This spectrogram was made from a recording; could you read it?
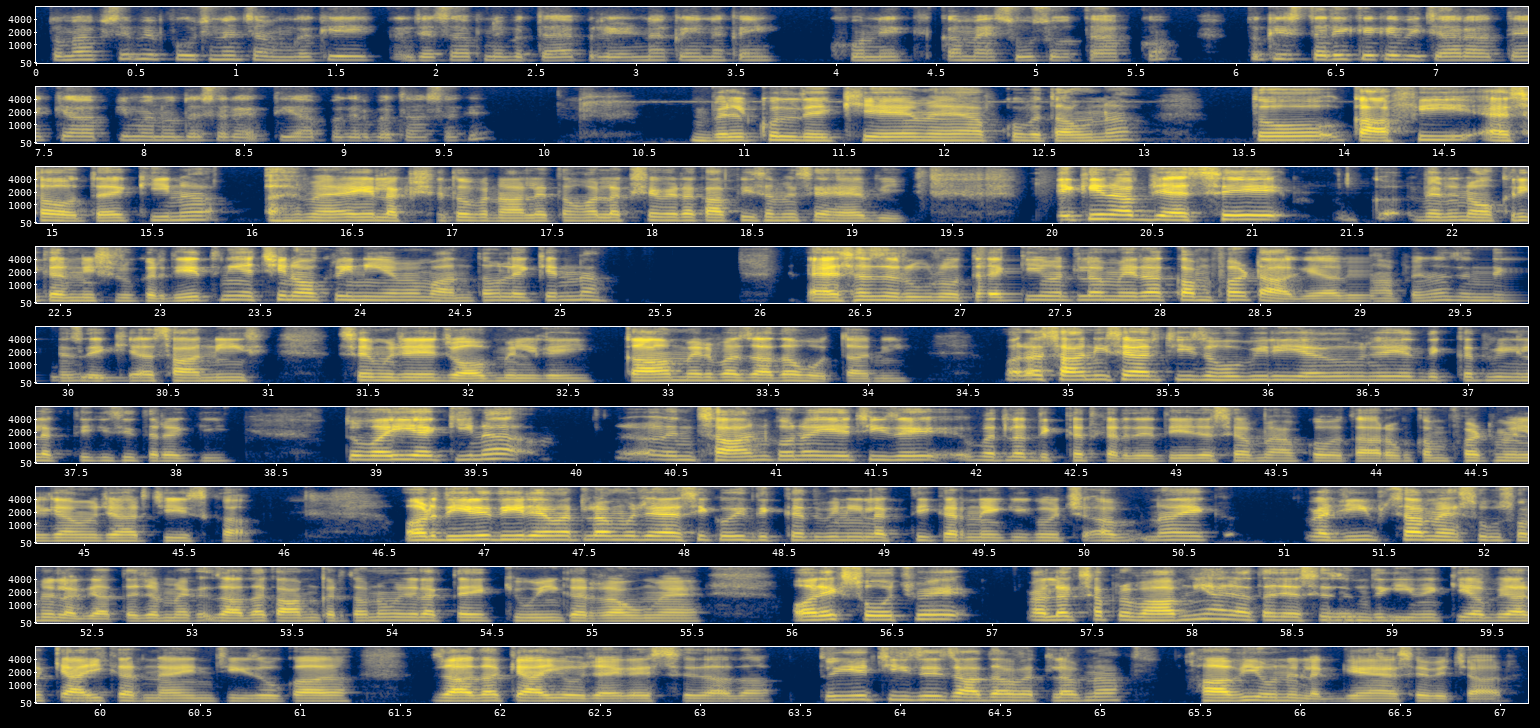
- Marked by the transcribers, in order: static; tapping; horn; other background noise; distorted speech; in English: "कम्फ़र्ट"; in English: "जॉब"; in English: "कम्फ़र्ट"
- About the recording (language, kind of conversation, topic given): Hindi, advice, क्या आपको लंबे लक्ष्य की ओर बढ़ते हुए समय के साथ प्रेरणा कम होती महसूस होती है?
